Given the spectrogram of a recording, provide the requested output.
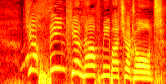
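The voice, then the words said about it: Put-on Irish accent. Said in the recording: “Give me an accent... Irish.”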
